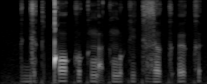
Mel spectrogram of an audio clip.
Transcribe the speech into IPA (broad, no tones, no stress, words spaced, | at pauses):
ɡʲɐk ǃɔk ʊkŋa̰kŋʊkik zəkʔøk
